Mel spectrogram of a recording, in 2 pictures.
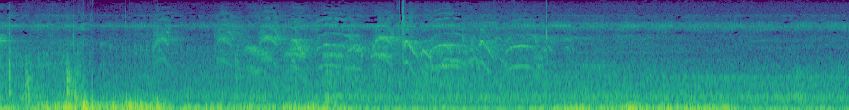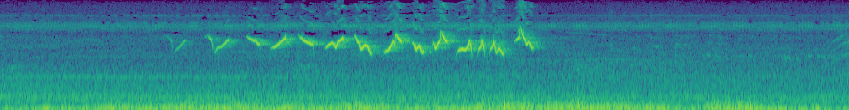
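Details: Sayaca tanager song: a tumbling jumble of high twitters early on, then a fast, squeaky run of sharp up-and-down notes lasting about three seconds, with steady low rumbling noise throughout.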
